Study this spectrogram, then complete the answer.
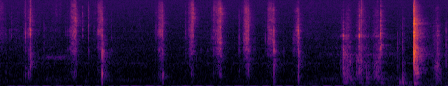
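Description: A foam tool taps and dabs on paper.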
